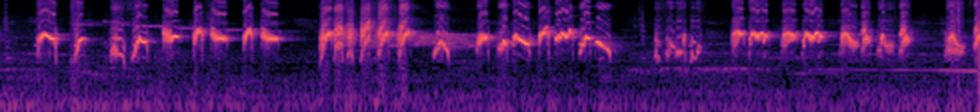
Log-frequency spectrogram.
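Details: Morning training song of a red-whiskered bulbul used to teach other birds; rapid loud bursts of ringing whistled notes in quick phrases separated by short gaps.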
